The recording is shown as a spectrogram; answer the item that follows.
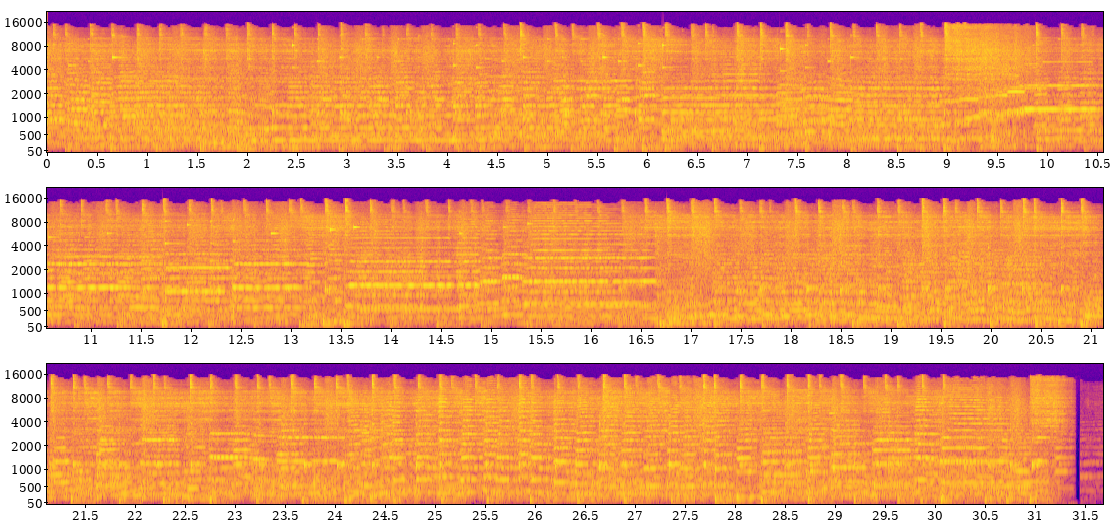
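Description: A wind band of flutes, clarinets, saxophones, trumpets, horns and tubas plays a piece live, full and steady, with a rising passage about nine seconds in.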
